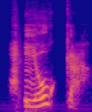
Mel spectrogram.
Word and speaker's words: Giacoia: it, and it was inked by Frank Hayoka. And that's spelled Giacoia.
